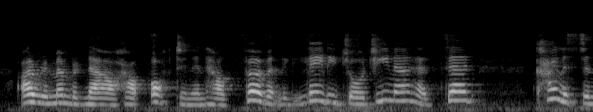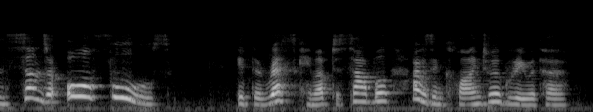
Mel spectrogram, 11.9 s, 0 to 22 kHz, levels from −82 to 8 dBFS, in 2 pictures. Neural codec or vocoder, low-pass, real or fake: none; 7.2 kHz; real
